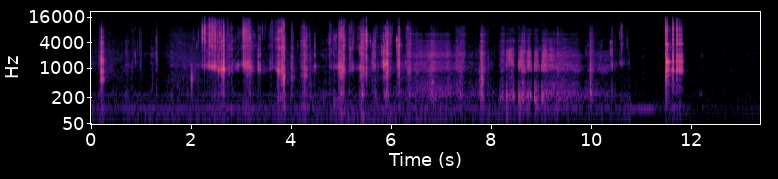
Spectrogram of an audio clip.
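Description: A person eating crispy bacon and hash browns, with quiet, irregular crunching and chewing and a short louder burst near the end.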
